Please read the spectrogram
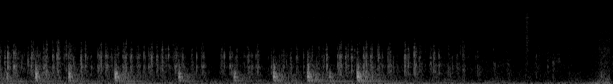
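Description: Marker writing on a whiteboard: a run of short, irregular strokes a few tenths of a second apart, which thin out about three and a half seconds in.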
